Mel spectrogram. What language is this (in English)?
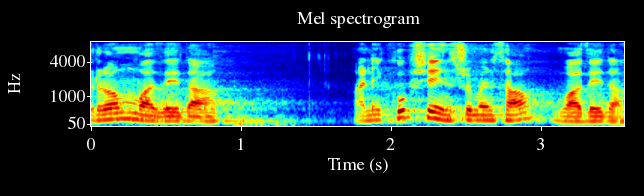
Konkani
